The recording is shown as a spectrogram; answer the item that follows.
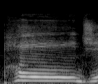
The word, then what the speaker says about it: pages: pages unvoiced no it's two pages with a voiced Z even though you spell the word like this in American English you pronounce the word like this Pages you're probably saying I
